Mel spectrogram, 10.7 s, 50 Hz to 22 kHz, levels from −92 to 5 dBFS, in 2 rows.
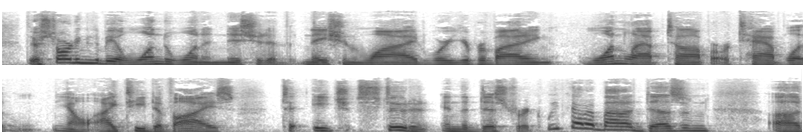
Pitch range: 120-140 Hz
